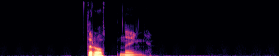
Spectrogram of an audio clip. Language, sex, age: Swedish, male, 26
